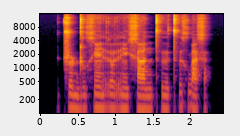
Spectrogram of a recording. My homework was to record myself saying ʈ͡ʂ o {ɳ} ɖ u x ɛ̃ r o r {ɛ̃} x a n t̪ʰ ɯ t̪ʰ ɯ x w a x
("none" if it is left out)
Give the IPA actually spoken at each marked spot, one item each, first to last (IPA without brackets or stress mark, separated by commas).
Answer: ɳ, ẽ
